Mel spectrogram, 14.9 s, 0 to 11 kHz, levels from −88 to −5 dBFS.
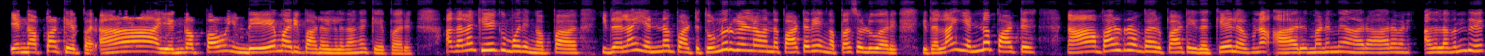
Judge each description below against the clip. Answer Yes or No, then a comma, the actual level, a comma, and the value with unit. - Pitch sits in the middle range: No, very high, 255 Hz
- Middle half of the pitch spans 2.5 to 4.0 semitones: No, average, 4.6 semitones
